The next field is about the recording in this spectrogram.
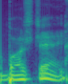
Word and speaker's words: Boss Jay: Oh, Boss J. – How you spell that? – B-O-S-S-J-A-Y.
